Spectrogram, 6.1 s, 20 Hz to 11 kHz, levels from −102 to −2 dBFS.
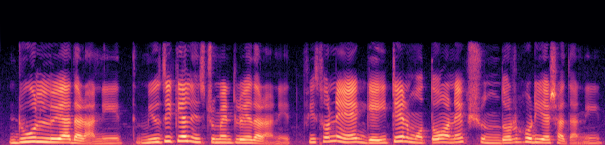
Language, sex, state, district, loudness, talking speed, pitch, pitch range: Bengali, female, Assam, Hailakandi, -16 LUFS, 140 wpm, 255 Hz, 225-285 Hz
